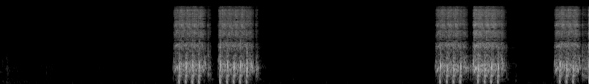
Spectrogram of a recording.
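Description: Airsoft electric rifle (AEG) firing short full-auto bursts of rapid clicks, mostly in pairs: two bursts about two seconds in, two more about a second later than halfway, and another pair starting near the end.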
